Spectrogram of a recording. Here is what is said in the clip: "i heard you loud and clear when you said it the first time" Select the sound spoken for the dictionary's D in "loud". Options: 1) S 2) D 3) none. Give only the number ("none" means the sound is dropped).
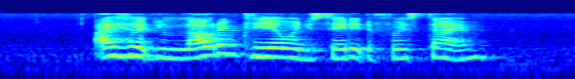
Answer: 2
